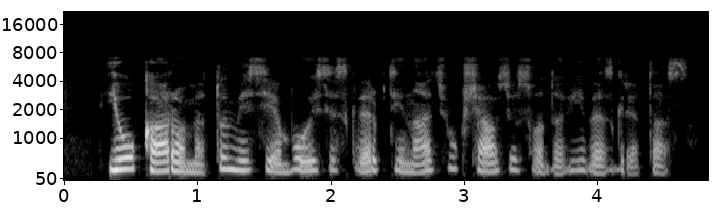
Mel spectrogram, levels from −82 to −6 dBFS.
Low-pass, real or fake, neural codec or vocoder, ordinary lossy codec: 7.2 kHz; real; none; MP3, 48 kbps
